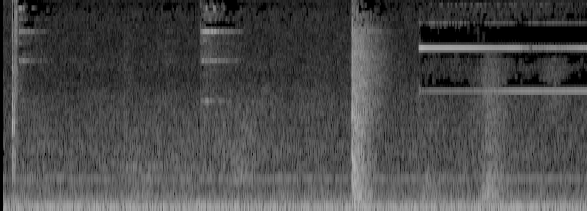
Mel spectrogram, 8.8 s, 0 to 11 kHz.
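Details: PylonTech US2000 lithium-ion battery, 48 V and 2.4 kWh, with its alarm LED on. After a few clicks over a faint hum, a thin high-pitched steady buzzer sounds. Battery alarm buzzer beep, being troubleshot.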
